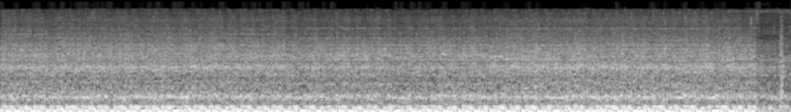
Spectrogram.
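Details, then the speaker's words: Harley Low Rider S V-twin at idle, just fitted Dark Horse Crankworks Man O War compensator, full pipes: loose marbles-in-pocket rattle under lumpy idle, earlier a whistling sound possibly when not warmed up; compensator rattle, clunks into gear. "But it sounded like it was like a whistling sound. Now it just sounds like you have like marbles in your pocket. That's what it sounds like."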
